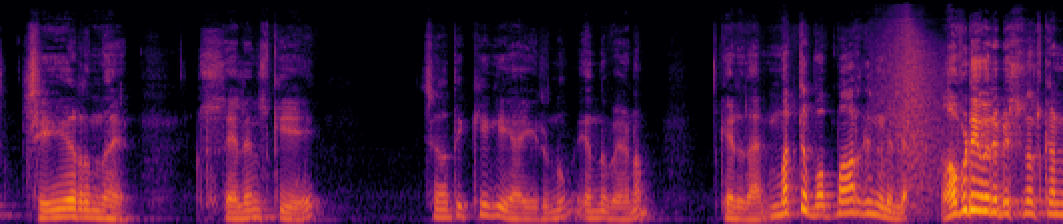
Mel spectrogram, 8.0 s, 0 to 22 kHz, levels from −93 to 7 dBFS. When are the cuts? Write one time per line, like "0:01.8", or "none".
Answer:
0:06.8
